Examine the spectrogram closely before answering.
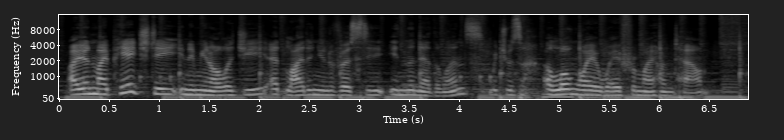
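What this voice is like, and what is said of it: Australian accent. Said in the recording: “I was born and raised in Geelong, Australia. Yep, that's the accent you hear.”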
